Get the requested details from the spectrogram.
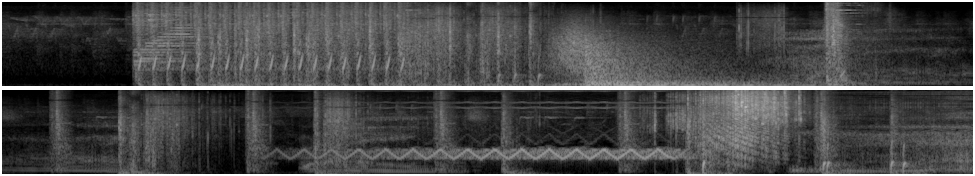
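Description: Cartoonish popping and whooshing game sounds play as a burst of peas is fired.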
